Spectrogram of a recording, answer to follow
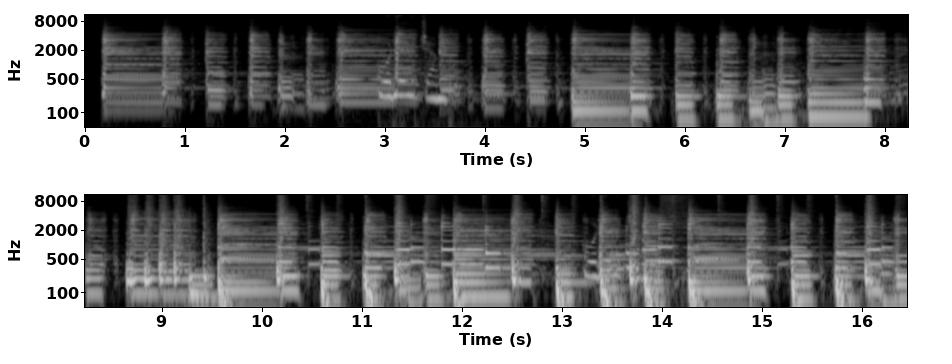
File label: optimistic choice ident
